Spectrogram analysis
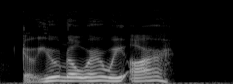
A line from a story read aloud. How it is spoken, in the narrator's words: he whispered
